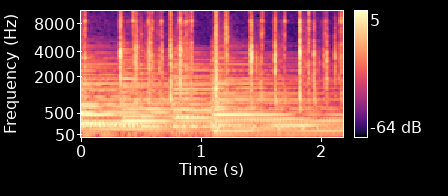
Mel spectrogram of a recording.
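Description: Background music with held notes, overlaid by a rapid, irregular run of computer-keyboard typing clicks.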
